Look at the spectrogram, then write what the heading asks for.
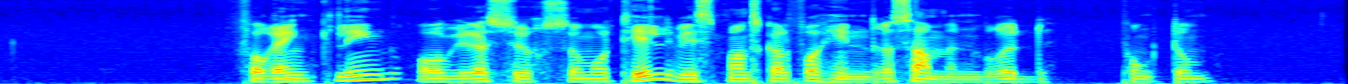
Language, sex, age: Norwegian, male, 43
